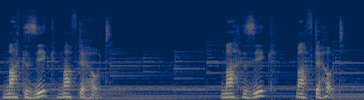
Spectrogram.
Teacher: Usually what we're dealing with is either too much ch, which sounds unnatural, or not enough ch, which can be confused with other letters like hey or a hard Kaf or Kuf sound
